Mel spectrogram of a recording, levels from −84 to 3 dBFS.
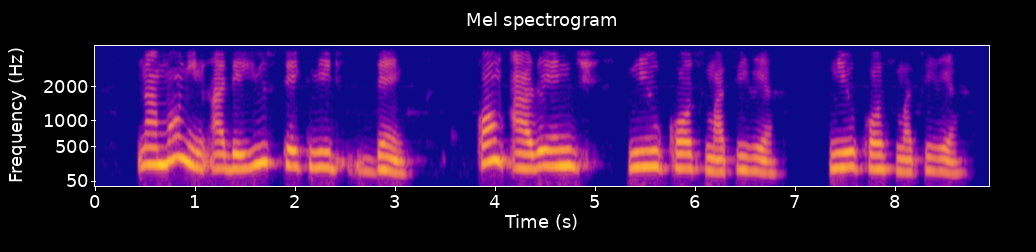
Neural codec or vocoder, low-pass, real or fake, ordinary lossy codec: codec, 16 kHz, 8 kbps, FunCodec, trained on LibriTTS, 25 frames a second; 3.6 kHz; fake; Opus, 64 kbps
